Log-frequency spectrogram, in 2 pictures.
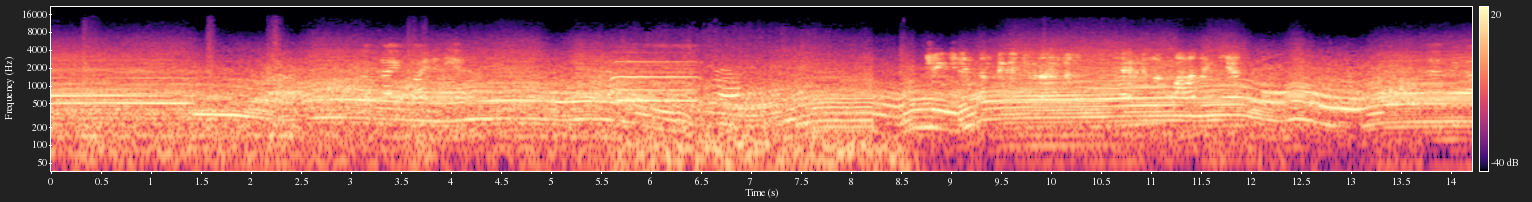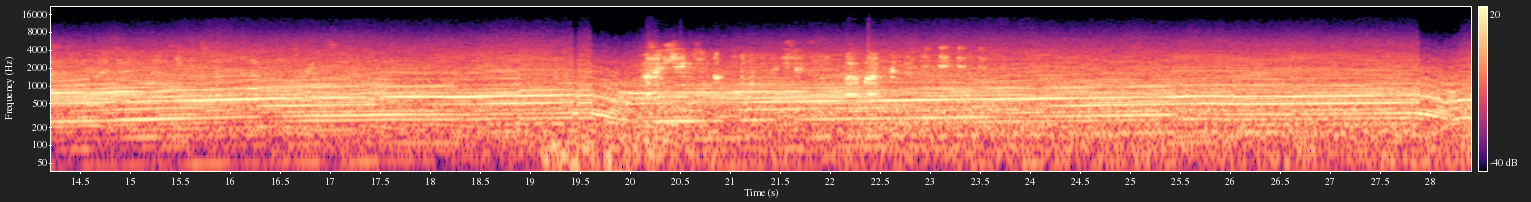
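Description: A racing car engine roars loudly, dropping in pitch as it slows and climbing again as it speeds up.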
